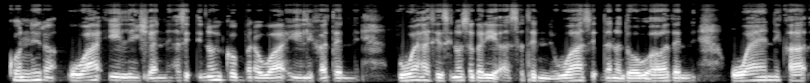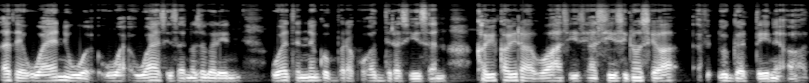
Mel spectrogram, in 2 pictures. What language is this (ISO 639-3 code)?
sid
